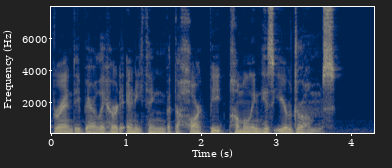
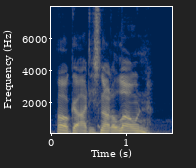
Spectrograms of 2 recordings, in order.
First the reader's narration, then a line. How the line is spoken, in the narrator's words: Julia looked back and shouted something like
